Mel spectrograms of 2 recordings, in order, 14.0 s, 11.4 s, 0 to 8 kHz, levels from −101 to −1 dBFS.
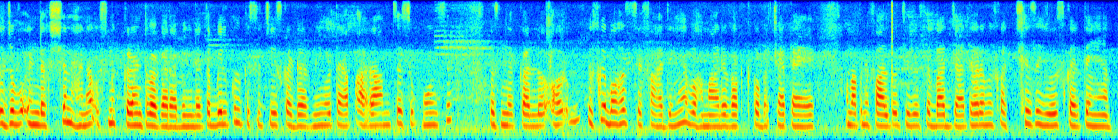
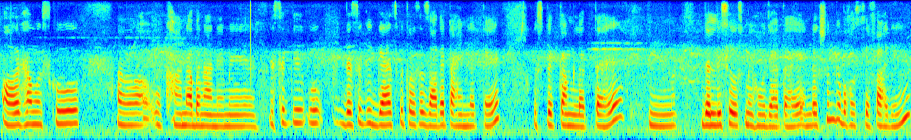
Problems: none marked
